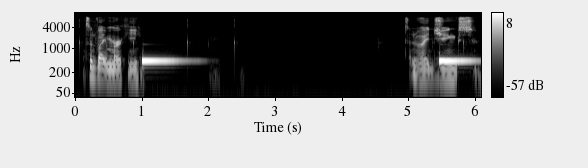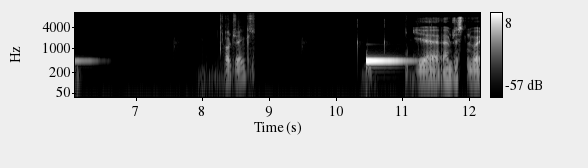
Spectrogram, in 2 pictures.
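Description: A short electronic beep sounds as a menu button is pressed.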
